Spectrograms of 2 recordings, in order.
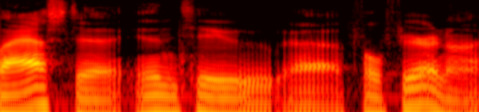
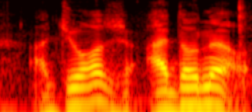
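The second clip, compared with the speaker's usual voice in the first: loud, high, put-on French accent; 5 semitones higher, 7 dB louder than usual. Retelling what the regimen's originator said on a bus: Dave Gramont's voice in French accent. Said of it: "that's my best French accent".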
